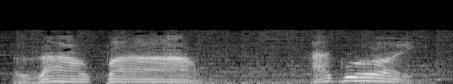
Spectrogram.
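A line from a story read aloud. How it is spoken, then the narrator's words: Bellowed command. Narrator (Russian): Заорал Меченый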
